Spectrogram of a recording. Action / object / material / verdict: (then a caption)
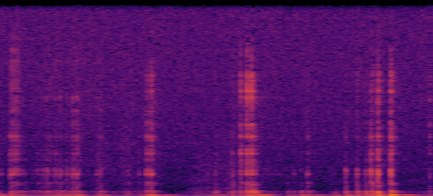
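tap / metal microphone body and stand / metal / none. Long red nails tap the sides of a black Blue Yeti USB microphone's hollow metal body and the knobs of its metal stand. The result is a series of quick, muted clicks and taps over a steady low rumble, with a few louder, brighter knocks that die away almost instantly.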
